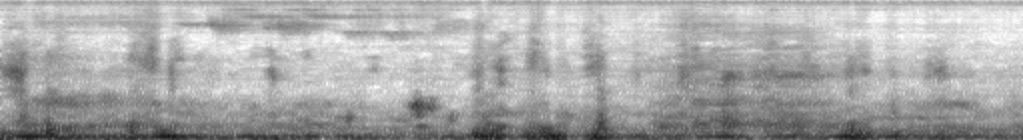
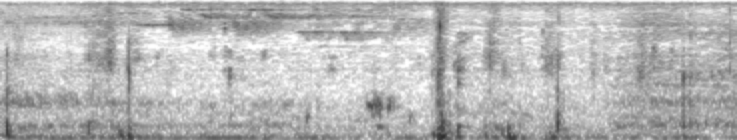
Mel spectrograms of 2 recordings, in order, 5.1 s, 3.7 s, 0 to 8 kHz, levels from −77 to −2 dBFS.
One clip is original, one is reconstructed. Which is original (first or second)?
second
